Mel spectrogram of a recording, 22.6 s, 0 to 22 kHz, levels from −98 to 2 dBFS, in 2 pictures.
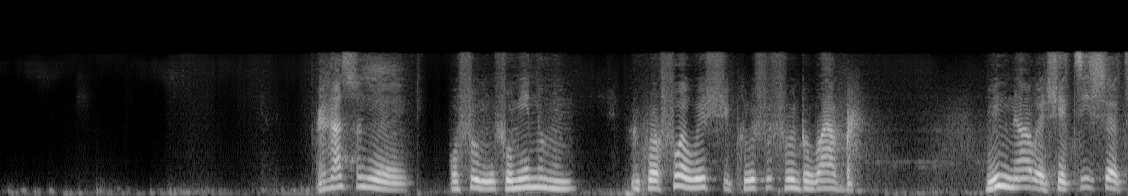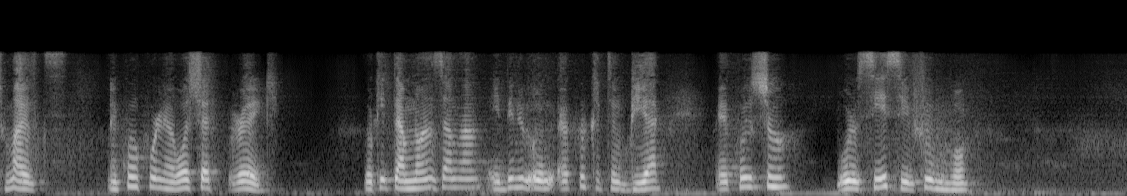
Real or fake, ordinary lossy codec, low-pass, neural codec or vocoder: fake; AAC, 64 kbps; 7.2 kHz; codec, 16 kHz, 0.5 kbps, X-Codec, HuBERT features, trained on general audio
